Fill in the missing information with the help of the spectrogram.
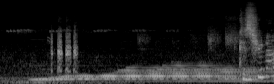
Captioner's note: squawks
